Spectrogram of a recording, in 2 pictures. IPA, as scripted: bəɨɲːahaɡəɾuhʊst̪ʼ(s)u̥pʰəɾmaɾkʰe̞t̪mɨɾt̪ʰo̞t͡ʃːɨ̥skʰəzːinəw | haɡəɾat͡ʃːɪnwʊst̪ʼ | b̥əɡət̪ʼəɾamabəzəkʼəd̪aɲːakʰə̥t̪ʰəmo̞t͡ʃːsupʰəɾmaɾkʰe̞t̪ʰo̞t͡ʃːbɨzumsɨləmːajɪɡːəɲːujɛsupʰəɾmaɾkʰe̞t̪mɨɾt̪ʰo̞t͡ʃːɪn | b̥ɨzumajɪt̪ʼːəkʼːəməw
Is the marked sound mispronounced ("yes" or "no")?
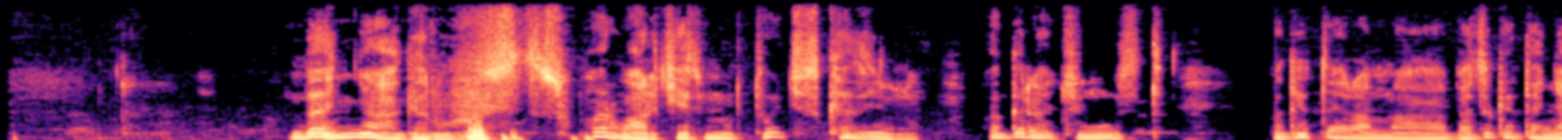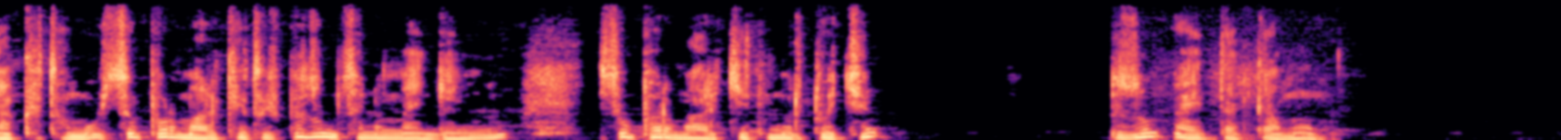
no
